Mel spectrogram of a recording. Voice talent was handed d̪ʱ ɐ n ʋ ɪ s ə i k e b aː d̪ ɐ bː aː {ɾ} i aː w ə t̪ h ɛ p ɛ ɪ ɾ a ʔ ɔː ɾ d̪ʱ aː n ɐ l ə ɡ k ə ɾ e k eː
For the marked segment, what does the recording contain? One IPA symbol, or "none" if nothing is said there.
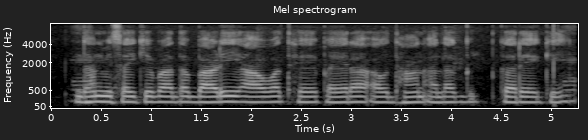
ɽ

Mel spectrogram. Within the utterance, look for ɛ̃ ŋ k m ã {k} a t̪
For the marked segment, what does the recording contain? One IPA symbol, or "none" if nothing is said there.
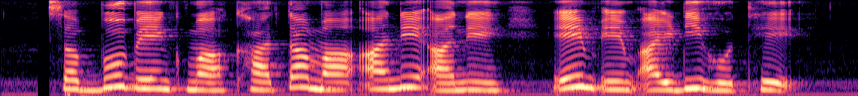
kʰ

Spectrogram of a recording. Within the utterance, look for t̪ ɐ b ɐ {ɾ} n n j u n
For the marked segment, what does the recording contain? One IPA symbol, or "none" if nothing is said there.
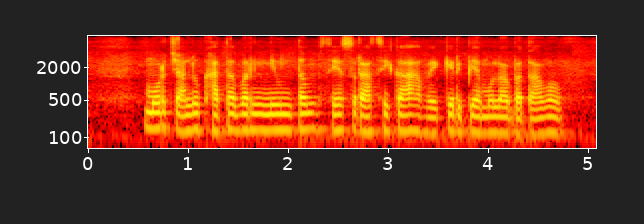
ɾ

